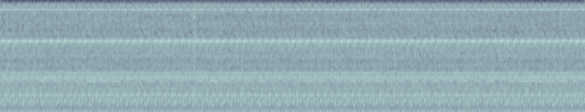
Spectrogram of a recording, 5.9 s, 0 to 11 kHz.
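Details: Bosch WFL246SGB/01 washing machine on an Easy Care 40° test wash, fast spin: steady, even drum hum with no rumble or grinding; drum bearings sound fine.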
